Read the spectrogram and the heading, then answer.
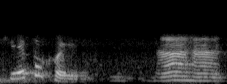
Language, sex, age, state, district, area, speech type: Bengali, female, 45-60, West Bengal, Paschim Bardhaman, urban, conversation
